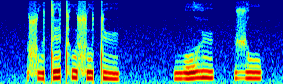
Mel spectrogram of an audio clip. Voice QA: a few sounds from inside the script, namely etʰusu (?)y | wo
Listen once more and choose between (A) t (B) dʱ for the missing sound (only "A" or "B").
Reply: A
